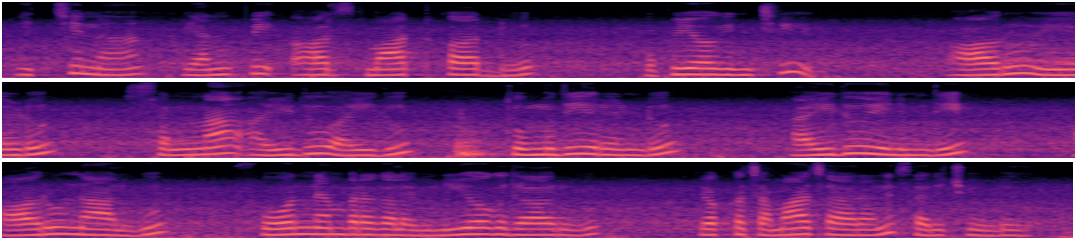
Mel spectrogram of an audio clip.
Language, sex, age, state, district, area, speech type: Telugu, female, 18-30, Andhra Pradesh, Visakhapatnam, rural, read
